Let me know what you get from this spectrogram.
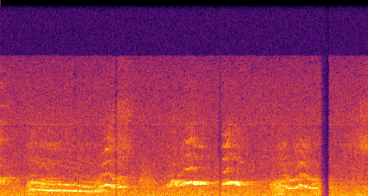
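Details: Whining from a Cavalier King Charles Spaniel puppy in Robin's litter, indoors: a run of thin, wavering whimpers that slide up and down, breaking into several drawn-out notes over nearly four seconds, with faint room noise behind.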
